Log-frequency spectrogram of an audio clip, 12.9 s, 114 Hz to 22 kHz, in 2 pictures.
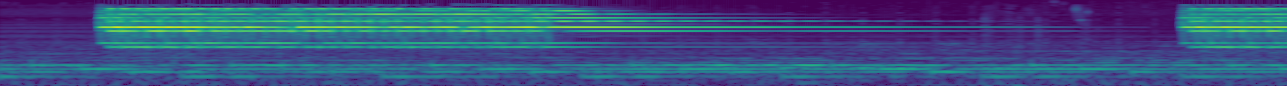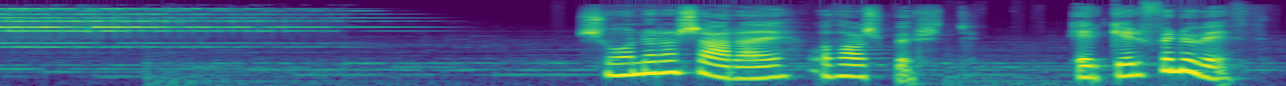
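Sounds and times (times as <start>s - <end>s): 
home telephone bell ringing: 0.5s - 5.3s, 5.9s - 8.6s
speech: 9.4s - 12.8s.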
